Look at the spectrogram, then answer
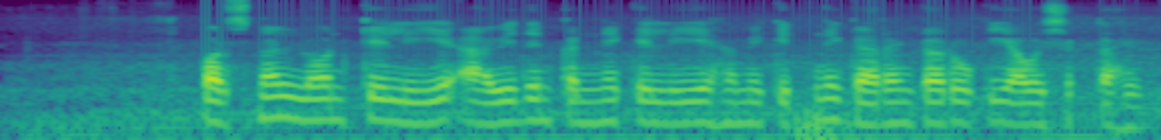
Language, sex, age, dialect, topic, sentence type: Hindi, male, 41-45, Marwari Dhudhari, banking, question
